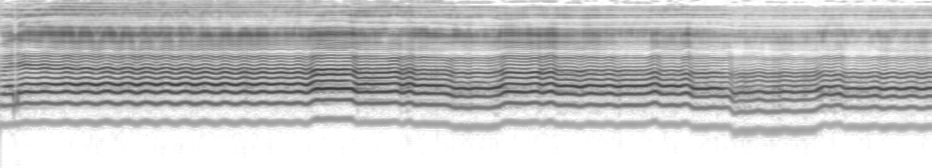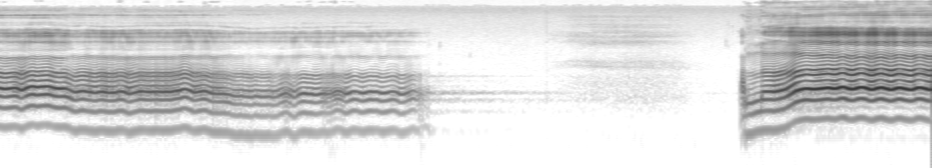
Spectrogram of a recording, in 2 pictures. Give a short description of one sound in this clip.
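A man chants the call to prayer in a loud, drawn-out, melodic voice through a microphone.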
